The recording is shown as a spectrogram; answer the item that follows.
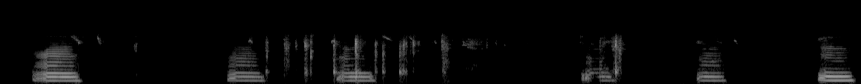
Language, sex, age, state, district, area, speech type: Manipuri, female, 30-45, Manipur, Imphal East, rural, conversation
